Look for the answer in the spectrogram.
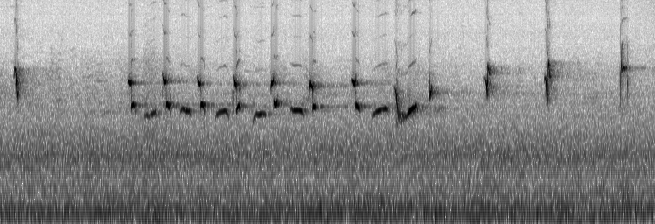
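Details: Bird calling from a tree: a fast run of short, high whistled notes, often doubled, then scattered sharp slurred chirps, with a soft steady hiss underneath.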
